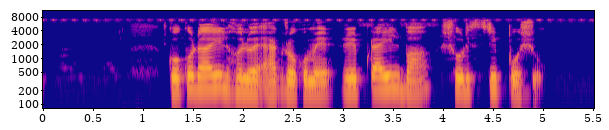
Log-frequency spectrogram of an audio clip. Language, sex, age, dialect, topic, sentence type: Bengali, male, 18-24, Northern/Varendri, agriculture, statement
